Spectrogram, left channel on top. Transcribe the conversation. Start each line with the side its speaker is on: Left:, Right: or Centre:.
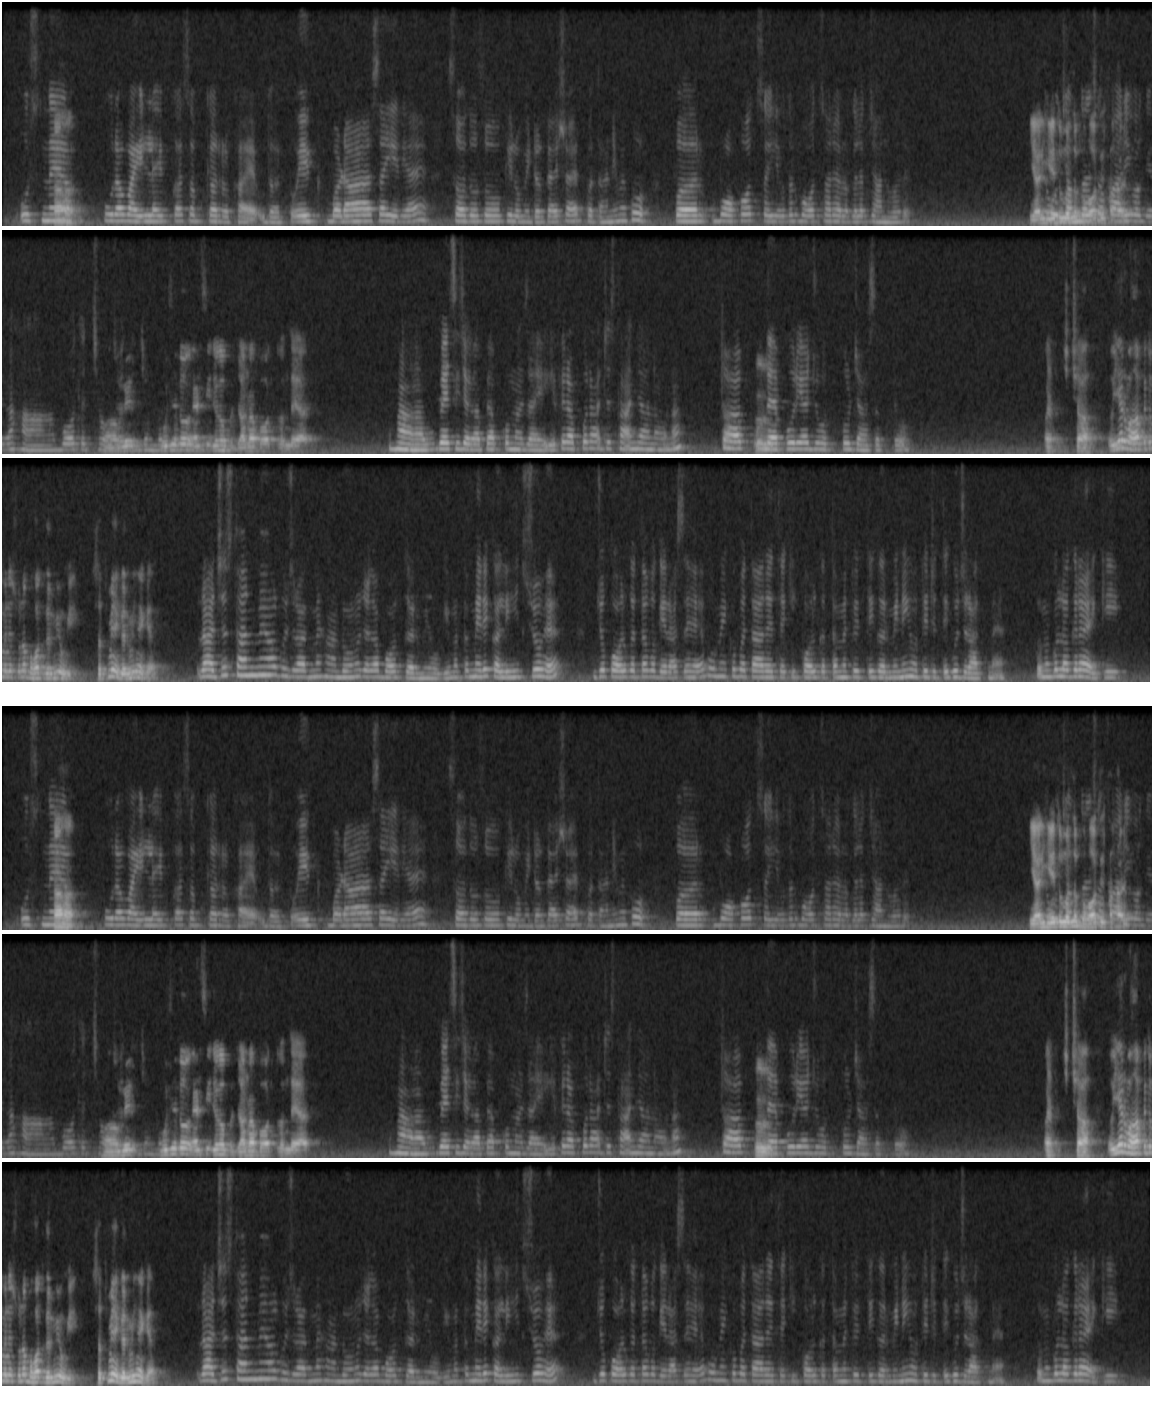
Left: उसने
Right: हाँ हाँ
Left: पूरा वाइल्ड लाइफ का सब कर रखा है उधर तो एक बड़ा सा एरिया है सौ दो सौ किलोमीटर का है शायद पता नहीं मेरे को पर बहुत सही है उधर बहुत सारे अलग अलग जानवर है
Right: यार
Left: तो
Right: ये
Left: वो
Right: तो
Left: जंगल
Right: मतलब बहुत
Left: सफारी
Right: ही ज्यादा
Left: वगैरह हाँ बहुत अच्छा हो
Right: हाँ
Left: जाता
Right: मैं
Left: है जंगल
Right: मुझे
Left: सफारी
Right: तो ऐसी
Left: वगैरह
Right: जगह पर जाना बहुत पसंद है यार
Left: हाँ वैसी जगह पे आपको मजा आएगी फिर आपको राजस्थान जाना हो ना तो आप
Right: हम्म
Left: उदयपुर या जोधपुर जा सकते हो
Right: अच्छा तो यार वहाँ पे तो मैंने सुना बहुत गर्मी होगी सच में गर्मी है क्या
Left: राजस्थान में और गुजरात में हाँ दोनों जगह बहुत गर्मी होगी मतलब मेरे कलीग्स जो है जो कोलकाता वगैरह से है वो मेरे को बता रहे थे कि कोलकाता में तो इतनी गर्मी नहीं होती जितनी गुजरात में है तो मेरे को लग रहा है कि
